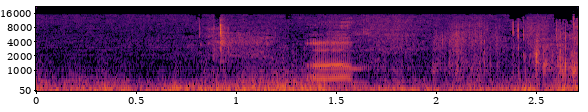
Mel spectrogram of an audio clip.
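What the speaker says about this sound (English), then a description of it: "It's a little bit windy up here." Wind buffets the microphone in a continuous low rumble, with a faint voice briefly audible beneath it.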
